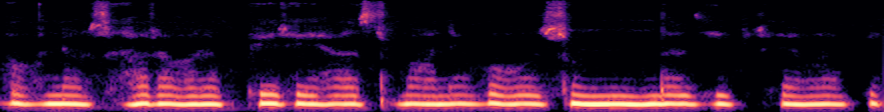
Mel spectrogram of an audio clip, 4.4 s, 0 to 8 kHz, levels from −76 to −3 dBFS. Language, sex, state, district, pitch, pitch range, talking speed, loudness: Hindi, female, Bihar, Araria, 225 Hz, 220-230 Hz, 165 wpm, -11 LUFS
